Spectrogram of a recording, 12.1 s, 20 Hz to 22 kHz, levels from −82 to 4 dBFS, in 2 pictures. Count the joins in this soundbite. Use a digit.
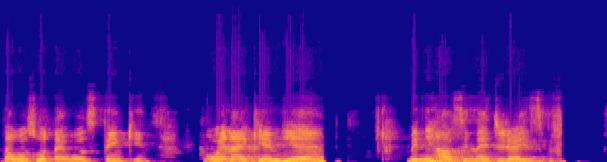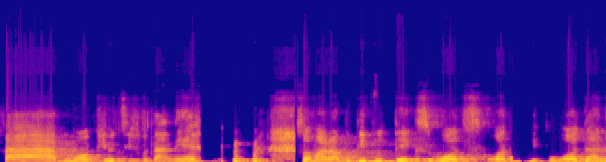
1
